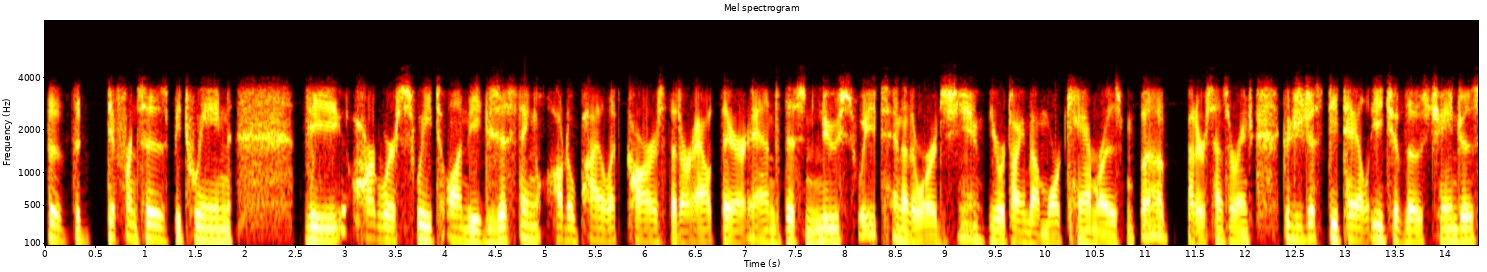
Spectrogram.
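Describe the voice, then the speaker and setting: A man's voice: mid-range voice, moderate pace, gravelly, no echo. Male journalist on a tinny phone line. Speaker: journalist asking a question. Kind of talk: polite spoken question on a call. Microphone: telephone.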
